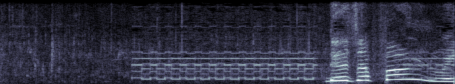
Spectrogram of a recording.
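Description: A phone rings with a warbling tone.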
